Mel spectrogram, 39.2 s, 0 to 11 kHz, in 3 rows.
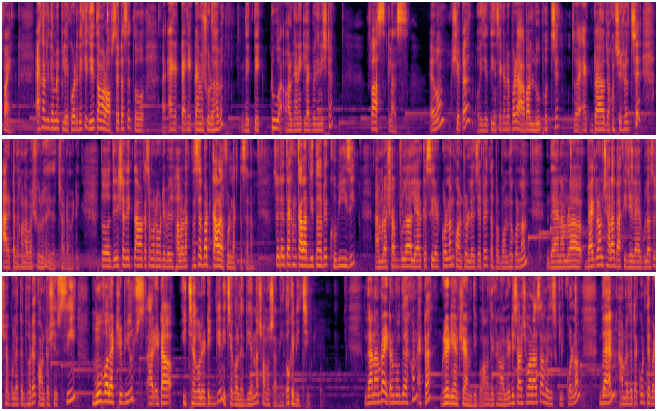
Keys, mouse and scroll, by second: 1.3 click, 2.6 click, 3.6 click, 4.5 click, 4.5 space, 21.3 ctrl+a, 23.1 ctrl+a, 23.1 click, 24.2 click, 25.9 shift+click, 27.6 ctrl+shift+c, 32.2 click, 34.3 click, 36.3 click.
